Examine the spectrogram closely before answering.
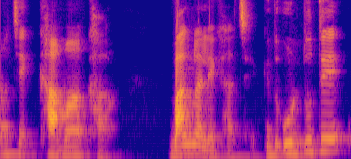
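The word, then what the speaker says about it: خواہ مخواہ: যেমন তোমরা দেখতে পাচ্ছ খে ওয়াও আলিফ হে, তো এই চারটি বর্ণের উচ্চারণ শুধুমাত্র খ আকার খা হয়েছে, তাহলে এখানে ওয়াওয়ের উচ্চারণ আসেনি। ঠিক এখানে খা মাখা, এখানে ওয়াও আলিফ এর ওয়াও এর উচ্চারণটি আসেনি, খামাখা।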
